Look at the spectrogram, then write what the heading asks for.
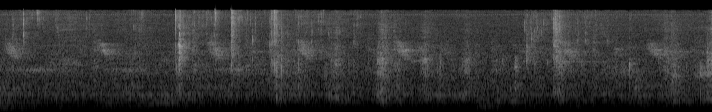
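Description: Close-up eating sounds: chewing a mouthful of rice and fried greens with wet smacks and mouth clicks at irregular intervals.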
